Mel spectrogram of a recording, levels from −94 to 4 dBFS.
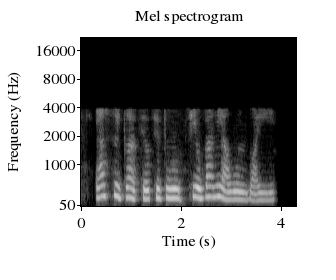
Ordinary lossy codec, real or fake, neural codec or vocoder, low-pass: AAC, 16 kbps; fake; codec, 16 kHz, 0.5 kbps, FunCodec, trained on Chinese and English, 25 frames a second; 7.2 kHz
